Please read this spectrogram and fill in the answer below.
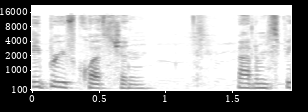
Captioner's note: speaking French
